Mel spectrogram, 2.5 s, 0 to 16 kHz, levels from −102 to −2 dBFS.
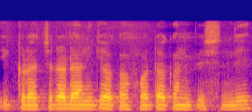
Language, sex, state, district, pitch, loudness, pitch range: Telugu, male, Andhra Pradesh, Sri Satya Sai, 120 Hz, -17 LUFS, 115-125 Hz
